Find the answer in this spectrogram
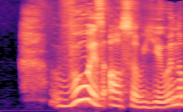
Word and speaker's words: vous: want to show respect it's pronounced with the uh sound as in vu is also you in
